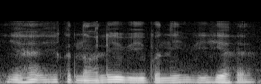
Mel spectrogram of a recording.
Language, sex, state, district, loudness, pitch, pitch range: Hindi, male, Uttar Pradesh, Saharanpur, -15 LUFS, 105 Hz, 100-110 Hz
